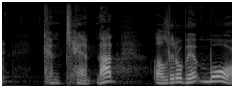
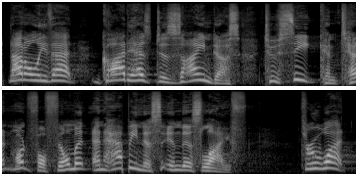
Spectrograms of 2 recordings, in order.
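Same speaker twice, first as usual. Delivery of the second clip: fervent preaching; 7 semitones higher, 5 dB louder than usual. Real, not acted. Preaching at full force.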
